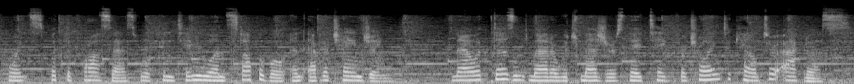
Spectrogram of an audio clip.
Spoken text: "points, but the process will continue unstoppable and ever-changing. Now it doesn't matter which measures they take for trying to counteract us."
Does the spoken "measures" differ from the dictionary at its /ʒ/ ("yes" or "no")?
no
